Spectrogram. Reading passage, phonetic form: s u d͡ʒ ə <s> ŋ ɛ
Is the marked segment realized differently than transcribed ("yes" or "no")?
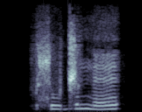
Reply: yes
